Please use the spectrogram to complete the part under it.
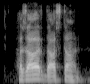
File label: "Hazaar dastaan", kashmiri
